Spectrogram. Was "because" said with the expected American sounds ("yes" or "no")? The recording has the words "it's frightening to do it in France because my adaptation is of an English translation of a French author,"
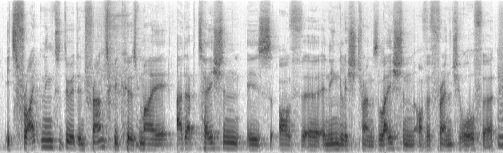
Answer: yes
